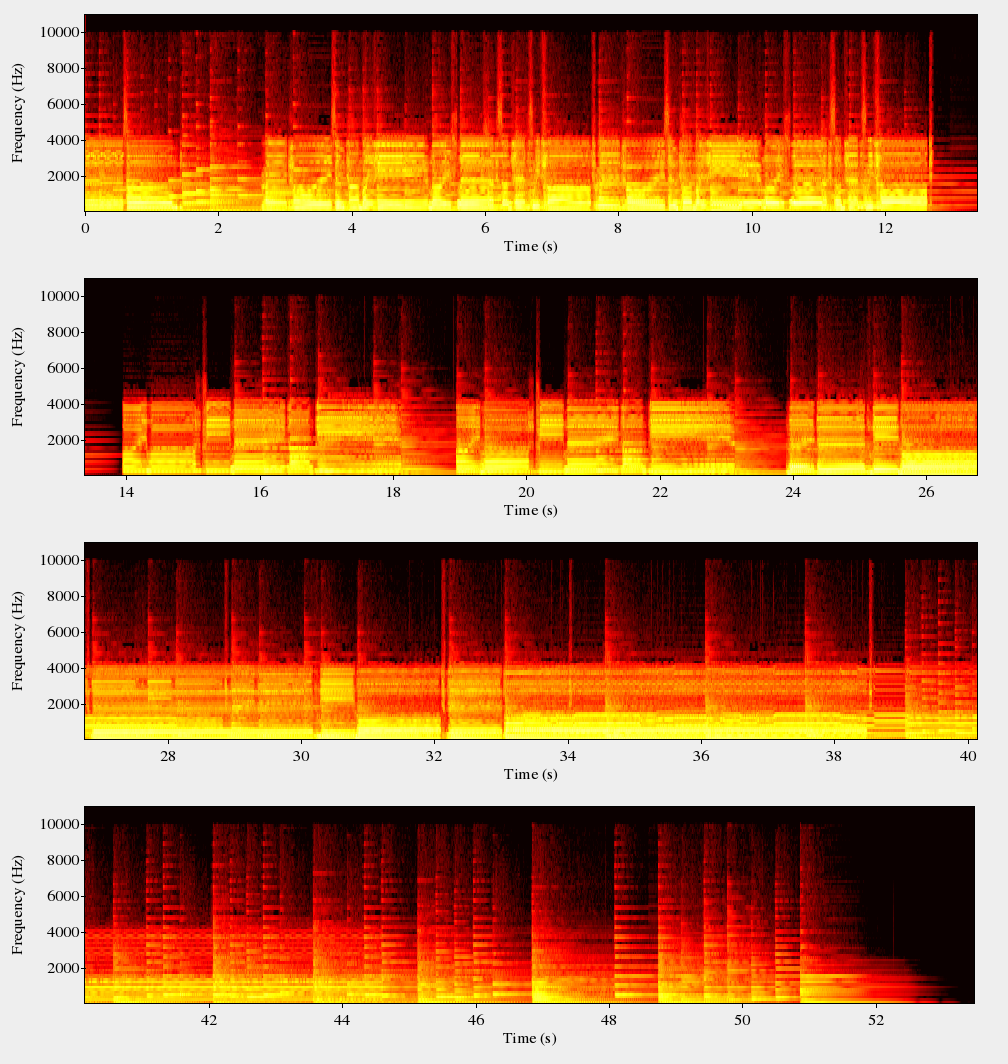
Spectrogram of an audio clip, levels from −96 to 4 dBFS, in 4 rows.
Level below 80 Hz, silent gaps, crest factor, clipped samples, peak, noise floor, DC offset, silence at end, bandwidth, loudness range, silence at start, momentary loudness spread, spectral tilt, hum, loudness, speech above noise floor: -38 dBFS; none; 14 dB; under 0.1%; 0 dBFS; -81 dBFS; 0.6%; 1.4 s; 6.4 kHz; 11 LU; 0 s; 14 LU; -8.5 dB/octave; none; -14 LUFS; 69 dB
